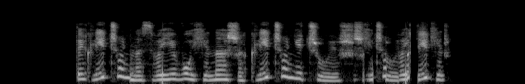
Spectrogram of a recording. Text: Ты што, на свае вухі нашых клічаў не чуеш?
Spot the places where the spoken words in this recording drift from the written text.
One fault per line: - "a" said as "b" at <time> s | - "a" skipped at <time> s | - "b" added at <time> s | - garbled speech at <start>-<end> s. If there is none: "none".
- "што" said as "клічаў" at 0.9 s
- garbled speech at 3.5-4.5 s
